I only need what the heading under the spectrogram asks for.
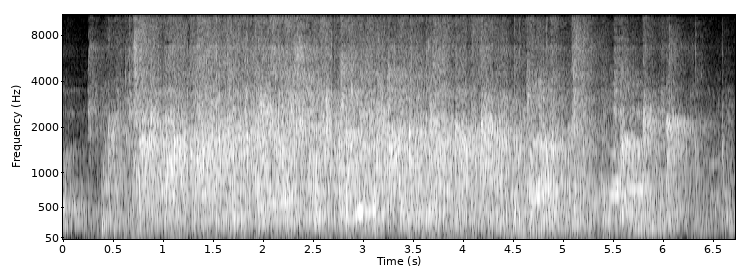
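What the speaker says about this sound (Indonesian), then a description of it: "Tepuk tangan dulu" Classroom applause from students after a group presentation, a dense sustained clatter of clapping hands that swells in and runs steadily for several seconds before tapering off.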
